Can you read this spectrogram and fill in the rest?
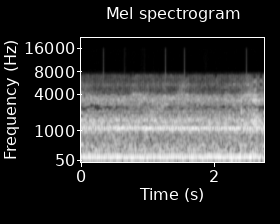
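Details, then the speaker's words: Dell Inspiron 15Z 5523 Ultrabook, about three years old: steady whirring hum with low drone and thin higher tone from a noisy cooling fan that needs replacing. "i don't know if you can hear that what's the fan starting to make some noise now and obviously it needs replacing"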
